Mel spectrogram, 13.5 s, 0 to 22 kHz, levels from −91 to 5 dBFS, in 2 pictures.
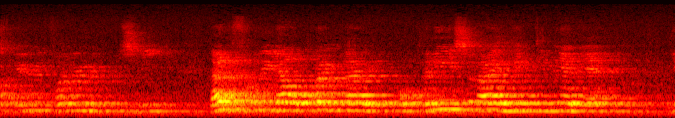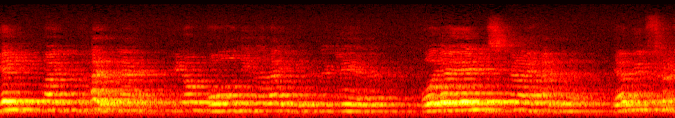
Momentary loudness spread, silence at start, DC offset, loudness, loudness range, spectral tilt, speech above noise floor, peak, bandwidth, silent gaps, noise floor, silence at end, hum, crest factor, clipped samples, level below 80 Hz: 19 LU; 0 s; under 0.1%; -24 LUFS; 7 LU; -5 dB/octave; 20 dB; -4 dBFS; 12.5 kHz; none; -45 dBFS; 0 s; none; 20 dB; under 0.1%; -70 dBFS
